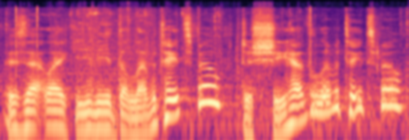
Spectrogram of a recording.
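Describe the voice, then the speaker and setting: A man offers laid-back commentary as he plays a fantasy role-playing game, musing aloud in an offhand way. His voice is mid-range and creaky at a normal speed, with slight background noise.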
